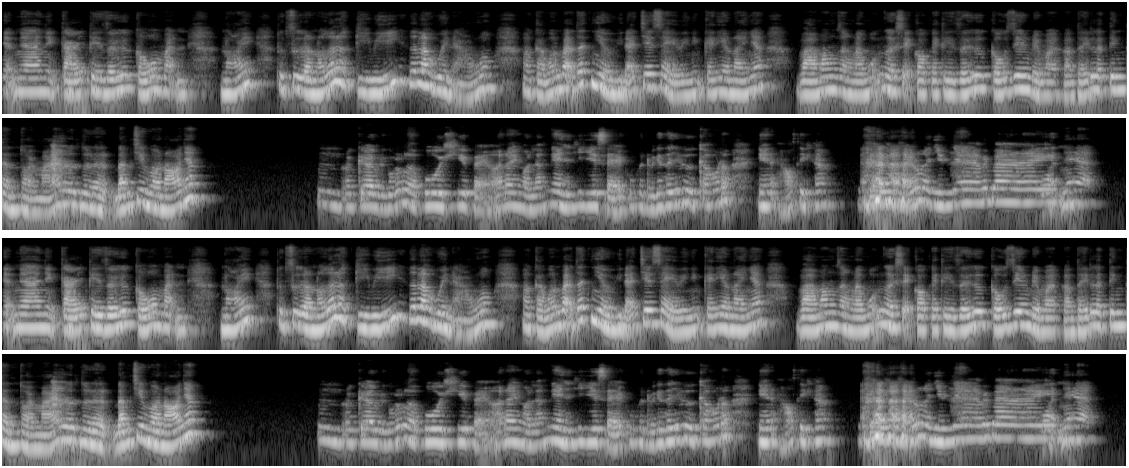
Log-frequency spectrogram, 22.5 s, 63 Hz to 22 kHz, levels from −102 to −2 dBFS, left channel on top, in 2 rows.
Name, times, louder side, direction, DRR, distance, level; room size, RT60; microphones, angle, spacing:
voice 1, 0.0-13.2 19.8-20.4 20.8-20.9 21.6-22.1, right 2 dB, 30° right, 5 dB, 0.4 m, -28 dB
voice 2, 11.7-12.2 14.4-19.5 19.9-22.1, right 2 dB, 15° left, 2 dB, 0.7 m, -32 dB
3.0 x 2.0 x 3.6 m, 0.27 s
head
